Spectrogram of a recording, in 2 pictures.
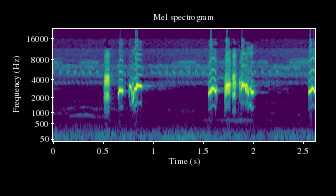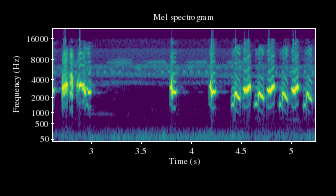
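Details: Lively sooty-headed bulbul song meant to call wild birds and set other bulbuls singing: short chattering, warbled phrases repeated about once a second, ending in a fast run of bright, bouncing notes. Quiet background.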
